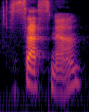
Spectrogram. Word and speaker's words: Cessna: Cessna spelled with a C sounds like an S, right?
